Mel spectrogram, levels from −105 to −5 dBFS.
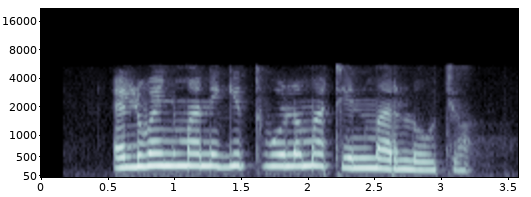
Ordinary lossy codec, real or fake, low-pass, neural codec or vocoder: none; real; 5.4 kHz; none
